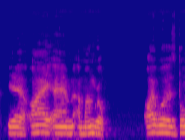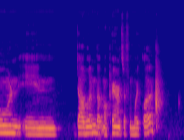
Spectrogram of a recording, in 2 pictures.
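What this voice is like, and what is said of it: Australian accent. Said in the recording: “you have an Aussie accent”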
